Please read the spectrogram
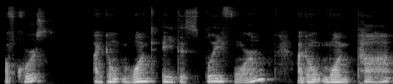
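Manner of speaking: ordinary talk, nothing marked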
